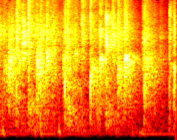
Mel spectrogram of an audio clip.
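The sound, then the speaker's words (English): A crowd applauds as representatives of the community organization Stay Silent PVD are called up: a steady wash of many hands clapping at once with a few sharper claps popping out, sustained at an even level for a couple of seconds with no voices. “Big applause.”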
